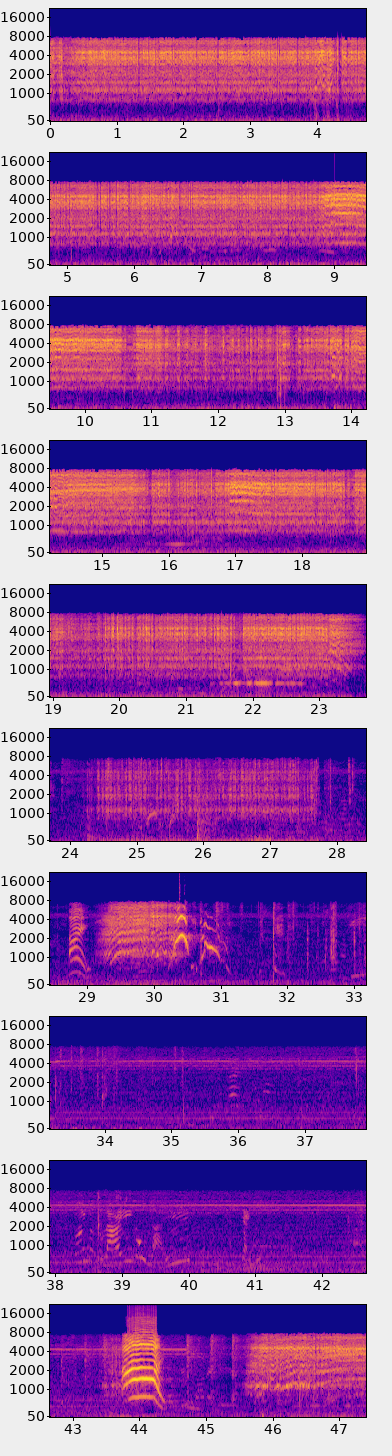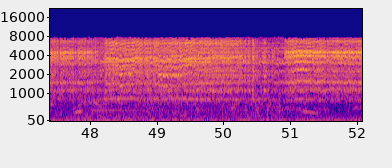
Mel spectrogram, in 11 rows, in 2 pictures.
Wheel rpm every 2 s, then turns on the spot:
200, 200, 200, 200, 200, 200, 200, 200, 200, 200, 200, 130, 30, 40, 40, 10, 0, 0, 0, 0, 0, 10, 20, 160, 200, 200.
24-28 42-44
